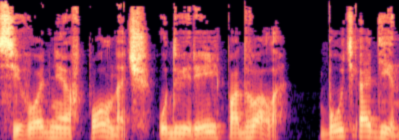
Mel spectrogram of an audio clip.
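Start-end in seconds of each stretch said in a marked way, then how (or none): none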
